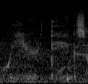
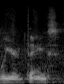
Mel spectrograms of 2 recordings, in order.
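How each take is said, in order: First: Hushed whispered echo; whispering. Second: Said in the usual way. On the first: Shown as a demonstration. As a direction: whisper it back to yourself.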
